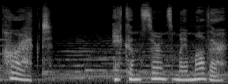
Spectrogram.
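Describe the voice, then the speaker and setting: A woman's voice: fairly high pitch, steady tone, moderate pace, loud music behind the voice, natural voice. A woman playing a refined, polite and composed young noblewoman with formal phrasing in an anime-style video game. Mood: earnest.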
